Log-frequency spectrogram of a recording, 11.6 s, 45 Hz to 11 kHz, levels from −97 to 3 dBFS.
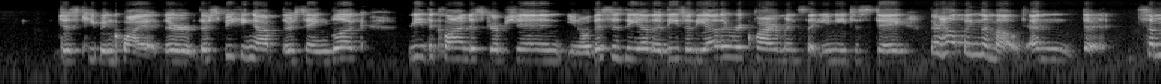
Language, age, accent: English, 30-49, American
